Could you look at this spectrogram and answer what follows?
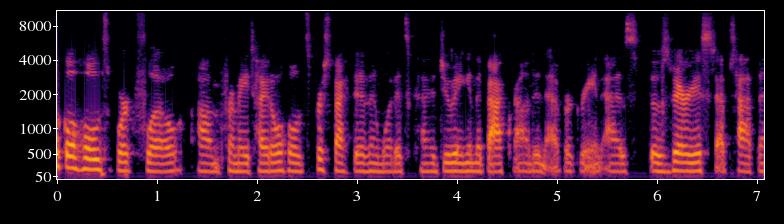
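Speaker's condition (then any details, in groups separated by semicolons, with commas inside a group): No condition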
